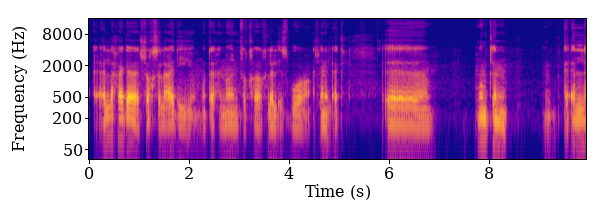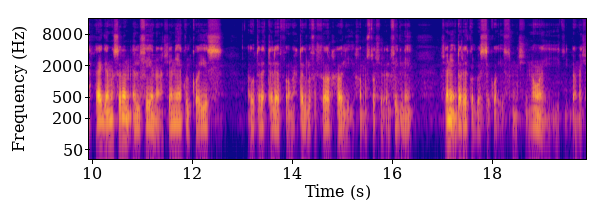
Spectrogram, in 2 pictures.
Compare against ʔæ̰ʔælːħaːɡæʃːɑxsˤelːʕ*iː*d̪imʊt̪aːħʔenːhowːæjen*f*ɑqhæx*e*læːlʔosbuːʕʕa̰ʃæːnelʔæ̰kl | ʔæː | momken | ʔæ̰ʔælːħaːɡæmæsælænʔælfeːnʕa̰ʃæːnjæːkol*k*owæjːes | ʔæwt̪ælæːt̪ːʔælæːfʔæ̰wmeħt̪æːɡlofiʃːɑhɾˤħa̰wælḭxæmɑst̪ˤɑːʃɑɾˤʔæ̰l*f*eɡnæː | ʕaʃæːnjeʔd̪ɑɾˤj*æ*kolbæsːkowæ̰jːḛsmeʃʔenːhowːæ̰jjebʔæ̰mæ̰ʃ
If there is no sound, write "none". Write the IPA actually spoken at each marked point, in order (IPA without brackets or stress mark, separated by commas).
aː, f, e, k, f, æː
